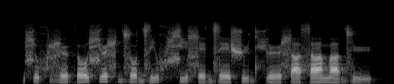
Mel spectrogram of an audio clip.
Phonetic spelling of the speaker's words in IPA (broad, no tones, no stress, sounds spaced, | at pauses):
ɕ ø xʷ ɮ ø θ ɾ o ɕ ø ɬ d͡z o d͡z i xʷ ɕ i ɬ e d͡z e ʃ y d ç ø ɬ a s a m a d͡z y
